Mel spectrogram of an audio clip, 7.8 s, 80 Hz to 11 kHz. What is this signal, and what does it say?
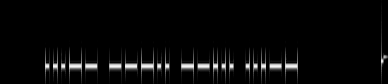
Morse code, heard as a keyed tone, about 15 wpm, 700 Hz. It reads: 3873
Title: Numbers - 4-Digit 15wpm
